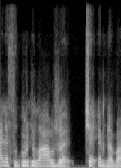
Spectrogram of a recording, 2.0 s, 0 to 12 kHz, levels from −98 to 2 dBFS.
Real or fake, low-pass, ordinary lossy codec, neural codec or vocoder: fake; 9.9 kHz; Opus, 16 kbps; autoencoder, 22.05 kHz, a latent of 192 numbers a frame, VITS, trained on many speakers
